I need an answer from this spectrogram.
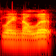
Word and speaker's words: Elena Lip: from elena lip and i'm sorry if i mispronounced your name um but you are unmuted please submit yourself and state your affiliation and ask your question hi yeah my name is elena lip he said it right i'm affiliated with the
